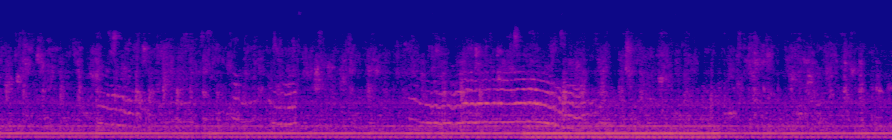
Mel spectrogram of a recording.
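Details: Brittany puppies with their mother, kept at a kennel: faint, drawn-out whines sliding downward with clear overtones, plus a few shorter whimpers earlier, all over a steady electrical hum.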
